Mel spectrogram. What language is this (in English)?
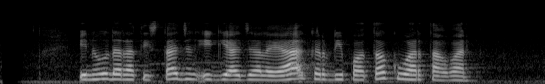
Sundanese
